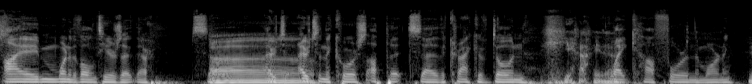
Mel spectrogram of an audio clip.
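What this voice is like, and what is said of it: Scottish accent. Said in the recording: “it's that accent ... I can't say a whole lot negative about Scotland”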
